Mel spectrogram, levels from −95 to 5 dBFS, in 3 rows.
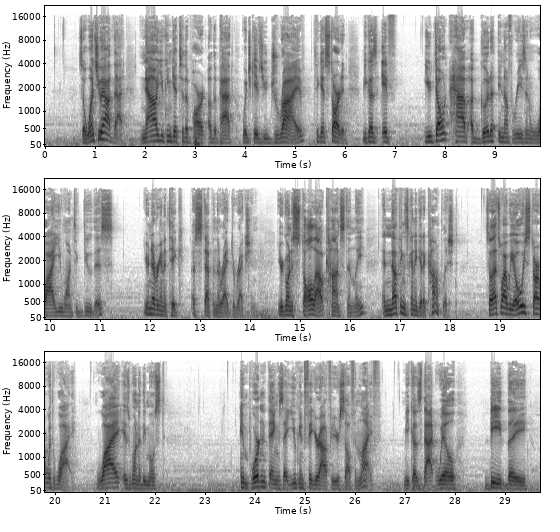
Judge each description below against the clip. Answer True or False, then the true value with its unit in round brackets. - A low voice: True (115 Hz)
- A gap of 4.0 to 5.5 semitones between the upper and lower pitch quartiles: True (4.7 semitones)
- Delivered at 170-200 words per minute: True (180 wpm)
